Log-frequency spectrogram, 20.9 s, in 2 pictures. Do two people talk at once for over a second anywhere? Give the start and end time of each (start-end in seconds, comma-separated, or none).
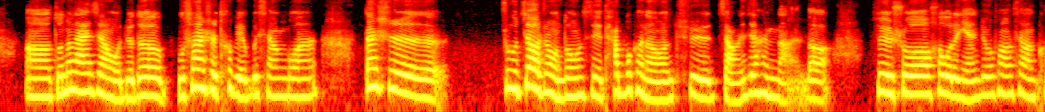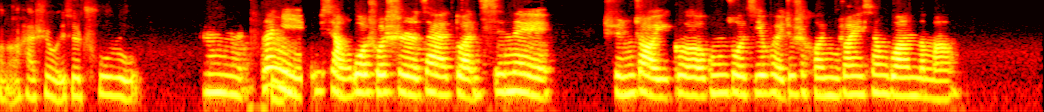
none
